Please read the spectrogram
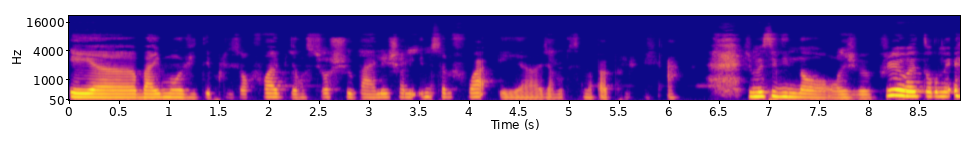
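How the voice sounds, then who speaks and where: A woman with an unremarkable speaking voice talks at a moderate pace with fairly even intonation and big swings in loudness. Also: fairly low pitch for a woman. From Benin. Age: 20s. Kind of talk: testimony.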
